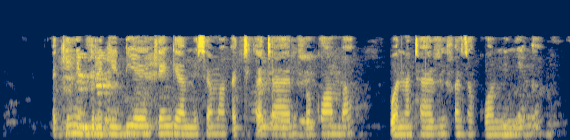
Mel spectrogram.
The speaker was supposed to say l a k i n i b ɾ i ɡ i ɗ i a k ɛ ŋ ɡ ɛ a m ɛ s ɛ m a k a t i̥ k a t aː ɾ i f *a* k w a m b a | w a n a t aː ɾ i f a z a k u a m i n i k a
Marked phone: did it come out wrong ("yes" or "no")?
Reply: no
